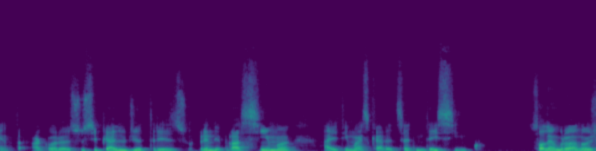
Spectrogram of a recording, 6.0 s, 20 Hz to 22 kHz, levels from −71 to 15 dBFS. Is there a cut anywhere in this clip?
no; 0 cuts

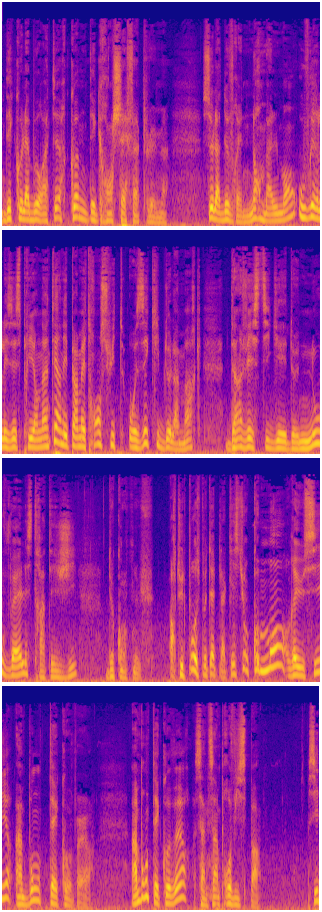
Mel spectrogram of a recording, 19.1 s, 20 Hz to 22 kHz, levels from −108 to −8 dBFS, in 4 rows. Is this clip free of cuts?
no; 1 cut; at 17.1 s

